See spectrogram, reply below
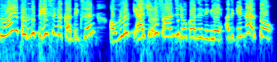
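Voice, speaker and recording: A woman's voice: very high voice, expressive, racing, no echo, studio quality. A woman voicing a young cartoon woman who is hurt and angry with her lover, pressing him with accusing questions. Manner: accusing, tearful, insistent questions. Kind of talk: cartoon voice acting.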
